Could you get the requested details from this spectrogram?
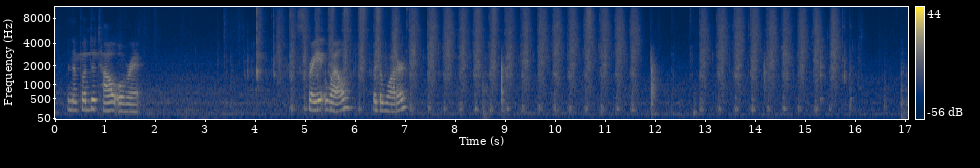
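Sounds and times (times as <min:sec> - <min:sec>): spray bottle squirting water: 0:04.0 - 0:11.8, 0:12.8 - 0:16.0.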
